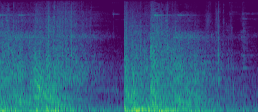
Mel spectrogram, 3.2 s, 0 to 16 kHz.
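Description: A turret in Fallout 3 fires a loud, sustained burst of rapid gunfire, with a heavy impact or boom midway before the shooting continues.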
